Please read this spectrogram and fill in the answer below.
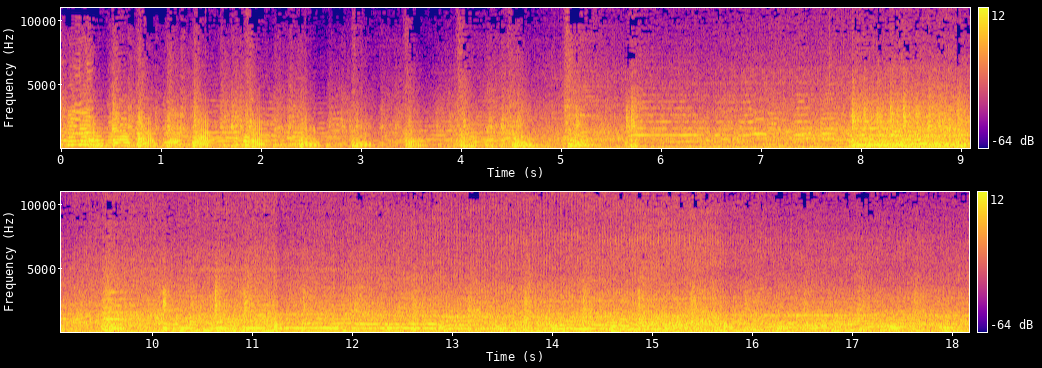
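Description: A marching brass band plays with a regular beat: sousaphone and saxophones, fading as it moves off. About eight seconds in, a tractor engine takes over with a steady low hum, with more music over it.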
